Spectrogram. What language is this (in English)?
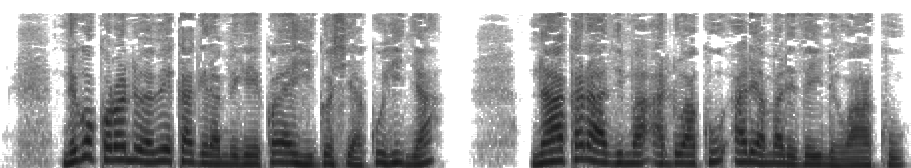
Kikuyu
